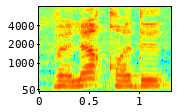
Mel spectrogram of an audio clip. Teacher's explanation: قاف کو پر پڑھنا ہے، دال پہ کلکلا کرنا ہے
